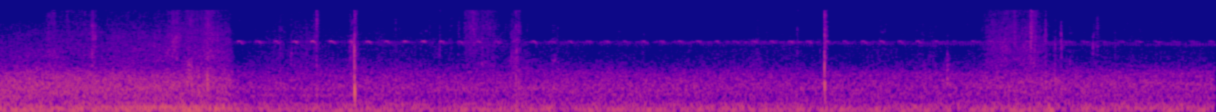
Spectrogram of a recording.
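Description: Footsteps and rustling through thick brush for about the first second, then a high, steady insect trill with two sharp clicks, like twigs snapping underfoot.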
